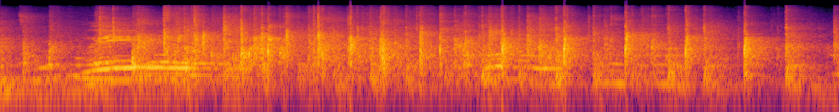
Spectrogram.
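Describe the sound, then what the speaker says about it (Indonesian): Classroom clapping from students during a group discussion lesson: several bursts of sharp claps with voices speaking between and over them. "Ya, tepuk tangan."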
